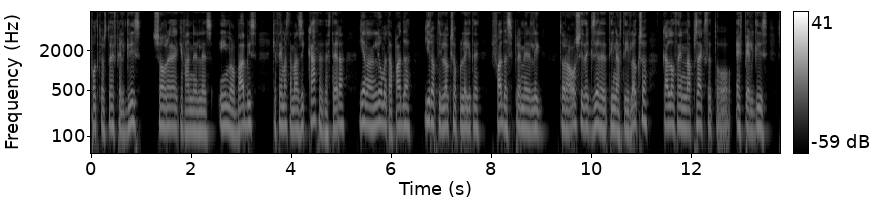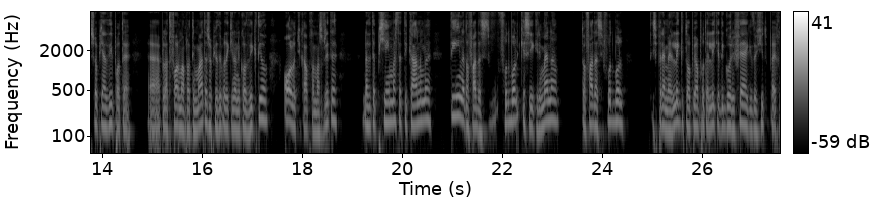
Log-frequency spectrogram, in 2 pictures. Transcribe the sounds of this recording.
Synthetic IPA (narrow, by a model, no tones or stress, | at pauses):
po̞t̪cɐst̪oefpiḛlɡɾisː | o̞vɾeɣɐce̞fɐne̞le̞sime̞o̞bɐbis | ce̞θɐimɐst̪e̞mɐzikɐθe̞ðe̞ft̪e̞ɾɐ | ʝɐnɐnliume̞t̪ɐpɐnd̪ɐ | ʝiɾoɐpot̪ilo̞ksɐpule̞ʝe̞t̪e̞ | fɐnd̪ɐsi̥pɾemieɾliɡ | t̪o̞ɾɐo̞siðeɡze̞ɾet̪et̪iineɐft̪iːlo̞ksɐ | kɐlo̞θɐine̞nɐpsɐkse̥t̪et̪o̞̰efpielɡɾis | seo̞pçɐðipo̞t̪e̞̰ | plɐt̪fo̞ɾmɐpɾo̞t̪imɐt̪eseopçoðipot̪ecino̞niko̞ðikt̪io̞ | o̞lo̞ce̞kɐpu̥θɐmɐzvɾit̪e̞ | nɐðit̪e̞pçiimɐst̪e̞t̪ikɐnume̞ | t̪iinet̪o̞fɐnd̪ɐsifut̪̚bo̞lce̞siɟekɾime̞nɐ | t̪o̞fɐnd̪ɐsi̥fut̪̚bo̞l | t̪ispɾemieɾliɡt̪o̞ːpio̞ɐpo̞t̪e̞lice̞t̪iɡo̞ɾifeɐeɡðo̞çit̪u̥pexn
